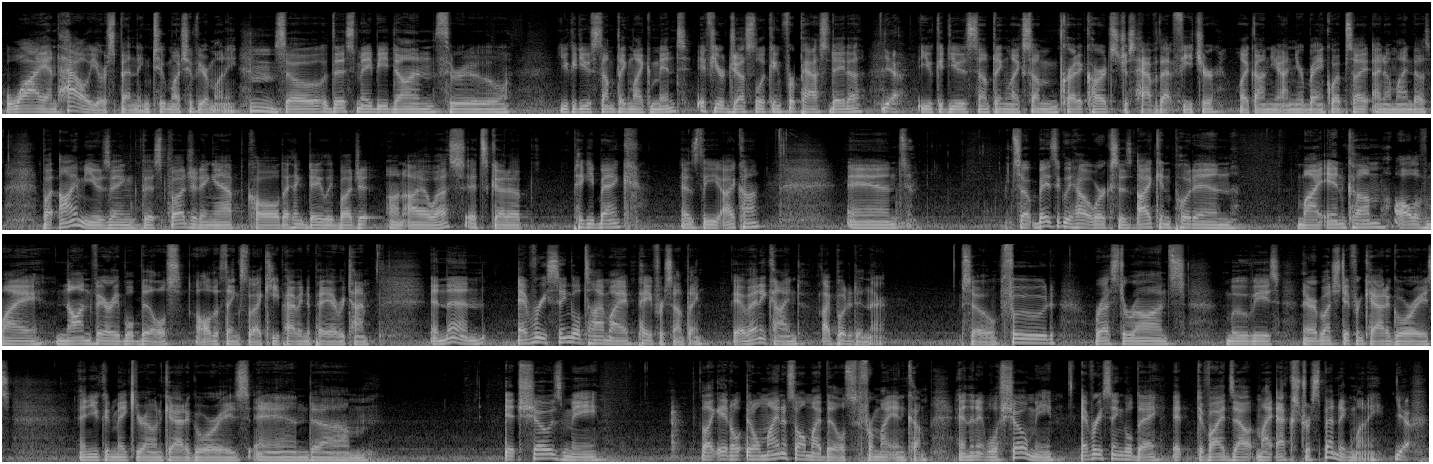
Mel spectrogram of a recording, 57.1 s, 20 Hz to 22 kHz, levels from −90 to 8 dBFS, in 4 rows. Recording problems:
squashed, flat; heavily

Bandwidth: 14.5 kHz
